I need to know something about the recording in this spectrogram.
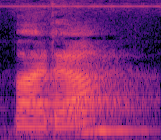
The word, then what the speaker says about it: para: That's the soft one. Para, para.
